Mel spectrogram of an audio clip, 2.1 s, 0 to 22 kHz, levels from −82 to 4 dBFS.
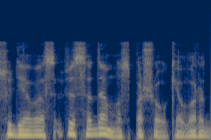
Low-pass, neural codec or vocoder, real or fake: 7.2 kHz; none; real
